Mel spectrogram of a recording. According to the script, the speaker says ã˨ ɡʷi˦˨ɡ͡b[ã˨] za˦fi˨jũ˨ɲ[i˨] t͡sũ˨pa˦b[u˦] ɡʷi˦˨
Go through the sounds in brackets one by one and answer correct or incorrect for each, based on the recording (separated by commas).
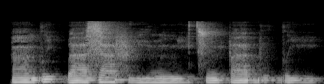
incorrect, correct, correct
